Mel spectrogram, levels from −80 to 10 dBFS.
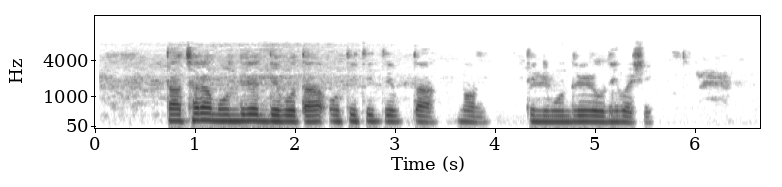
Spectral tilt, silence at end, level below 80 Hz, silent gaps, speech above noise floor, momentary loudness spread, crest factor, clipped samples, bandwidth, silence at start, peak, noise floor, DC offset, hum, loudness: -7 dB/octave; 0.4 s; -58 dBFS; none; 26 dB; 24 LU; 18 dB; under 0.1%; 7.2 kHz; 0.15 s; -4 dBFS; -45 dBFS; under 0.1%; none; -20 LUFS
